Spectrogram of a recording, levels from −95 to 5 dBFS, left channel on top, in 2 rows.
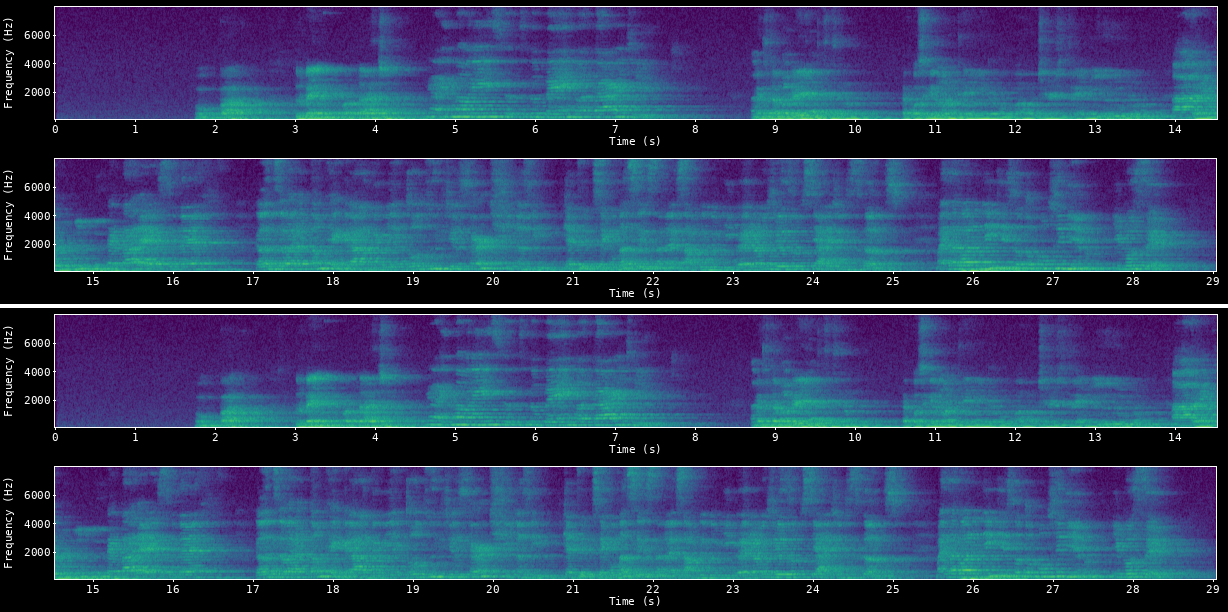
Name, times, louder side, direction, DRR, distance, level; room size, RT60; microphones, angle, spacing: voice 1, 1.7-2.3 3.0-4.2 8.7-10.1 10.6-13.6 14.2-15.2 25.8-26.1, left 1 dB, 25° left, -7 dB, 0.6 m, -25 dB
voice 2, 4.6-7.5 8.7-9.5 13.9-14.5 15.2-28.4, equal, 20° right, -8 dB, 0.3 m, -31 dB
2.9 x 2.1 x 2.9 m, 2.1 s
head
